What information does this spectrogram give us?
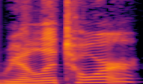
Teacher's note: That a you're hearing in real-a-tor comes from epenthesis.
